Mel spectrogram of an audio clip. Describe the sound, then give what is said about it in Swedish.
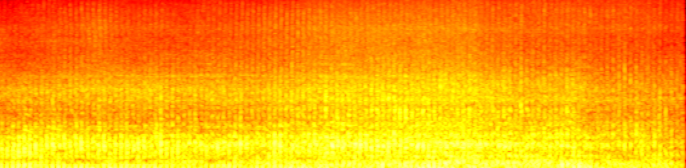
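A helicopter's loud, steady rotor chop and engine roar fill the air as it picks up ranger soldiers at a military demonstration and flies them away. The thumping beat is continuous throughout before easing slightly toward the end as it begins to move away. “Terrängbilarna kör bort och jägarsoldaterna som flögs in hämtas åter upp med helikoptern och flygs bort.”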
